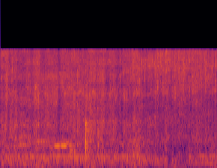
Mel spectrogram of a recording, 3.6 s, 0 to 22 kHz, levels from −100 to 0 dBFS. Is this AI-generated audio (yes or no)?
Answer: yes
